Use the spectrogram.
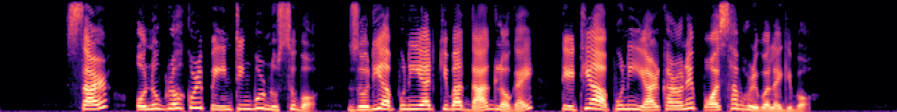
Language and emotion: Assamese, angry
